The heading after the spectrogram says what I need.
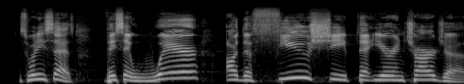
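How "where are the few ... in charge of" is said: play-acted, needling, sarcastic jab. Retelling the brothers' words to David: imitating sarcastic brothers. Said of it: "Do you sense a little bit of, uh, sarcasm".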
